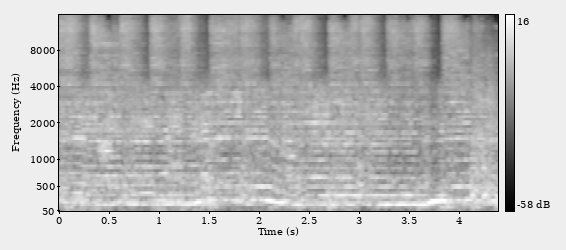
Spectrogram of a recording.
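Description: Live rock band playing: amplified electric guitar over a drum kit, with notes that bend up and down over a steady beat.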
